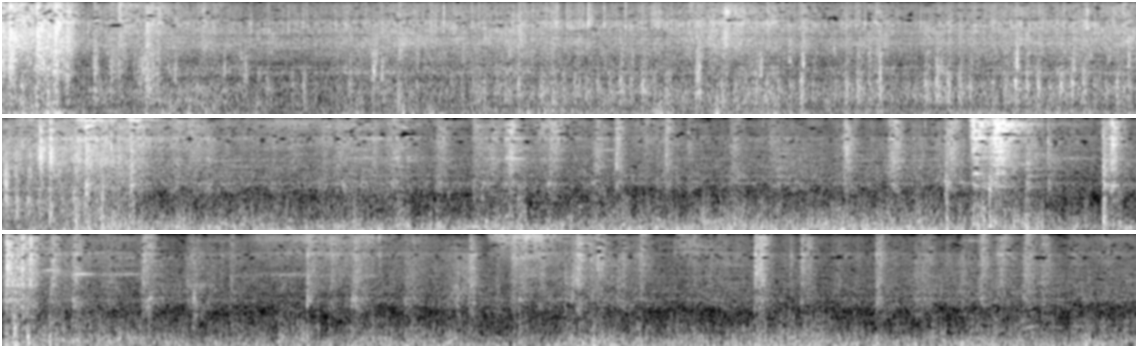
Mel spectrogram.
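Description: Express passenger train running at speed, heard from an open coach doorway: wheels clattering over rail joints with a steady rush of wind and track noise. The high hiss eases a little about ten seconds in.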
